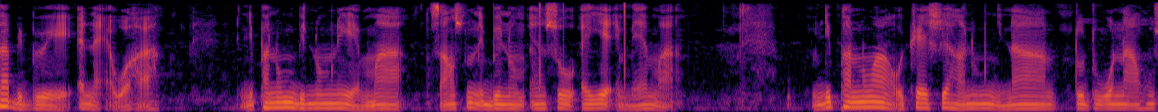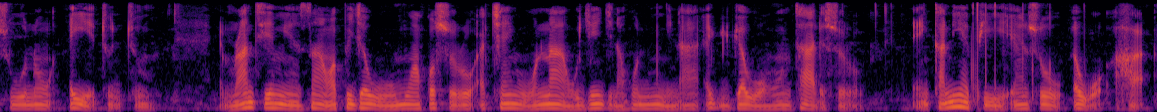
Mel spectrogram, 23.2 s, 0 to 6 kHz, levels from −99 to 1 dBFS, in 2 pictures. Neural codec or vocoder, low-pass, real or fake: none; 5.4 kHz; real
